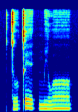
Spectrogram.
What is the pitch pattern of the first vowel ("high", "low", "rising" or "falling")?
rising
